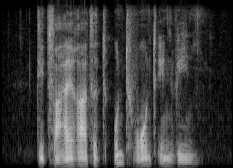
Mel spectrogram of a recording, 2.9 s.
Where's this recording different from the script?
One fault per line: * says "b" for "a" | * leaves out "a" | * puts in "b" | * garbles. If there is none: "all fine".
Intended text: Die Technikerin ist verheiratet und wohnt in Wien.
* leaves out "Technikerin ist"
